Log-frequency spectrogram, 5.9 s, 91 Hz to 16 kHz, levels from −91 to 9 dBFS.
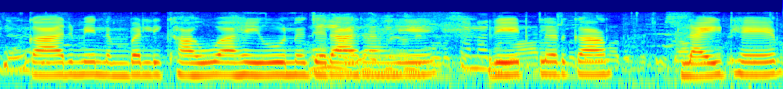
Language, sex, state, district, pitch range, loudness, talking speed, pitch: Hindi, female, Chhattisgarh, Sarguja, 215-220 Hz, -17 LUFS, 165 wpm, 215 Hz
